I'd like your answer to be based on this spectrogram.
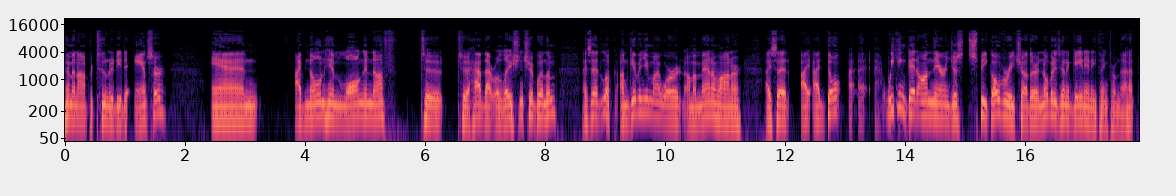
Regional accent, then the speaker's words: New York, United States; accent: thick New York; moved away as an adult; also born or lived in Rhode Island / Huntsville, Alabama; I had a thick, thick New York accent at the time

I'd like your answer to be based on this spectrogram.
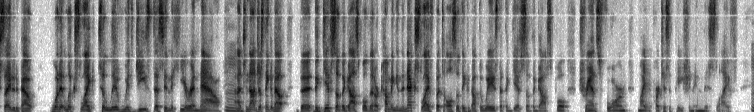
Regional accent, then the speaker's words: Indonesia; I was about 7 years old and I was growing up in Indonesia, which was going through some political upheaval at the time.

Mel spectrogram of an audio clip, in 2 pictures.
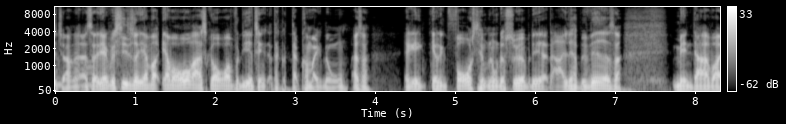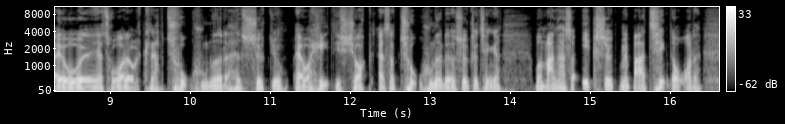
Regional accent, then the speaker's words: Glostrup, Capital Region of Denmark, Denmark; also born or lived in Ballerup; så er jeg jo født i Glostrup. Jeg er jo Vestegns-dreng, øh, opvokset i nogle år i Ballerup også

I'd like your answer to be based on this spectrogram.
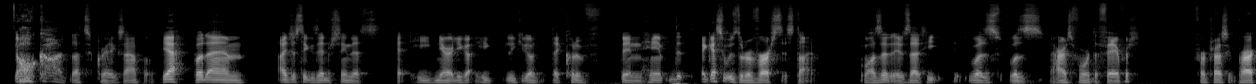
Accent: Roscommon, Connacht, Ireland; I'm from Roscommon

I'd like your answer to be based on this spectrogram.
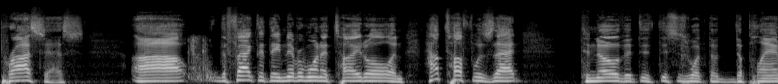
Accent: Philadelphia, Pennsylvania, United States; I'm originally from Philly

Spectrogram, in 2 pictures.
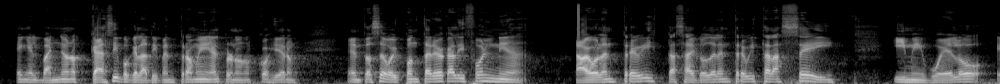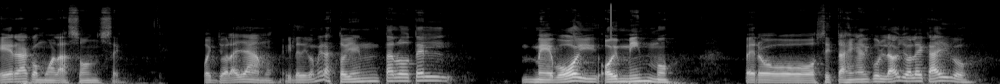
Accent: Puerto Rico; moved away as an adult; also born or lived in Vega Baja; yo soy de Puerto Rico

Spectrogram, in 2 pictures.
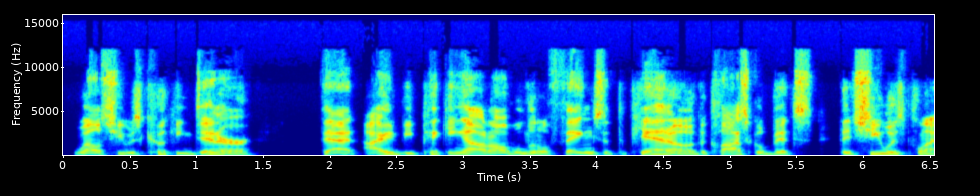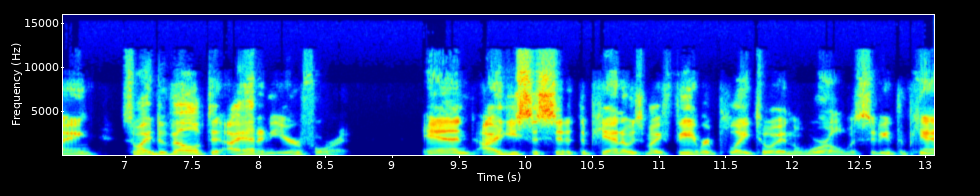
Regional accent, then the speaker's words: Marin County, California, United States; moved away as an adult; now in Los Angeles, United States; I grew up in Marin County, yeah, which is North Bay

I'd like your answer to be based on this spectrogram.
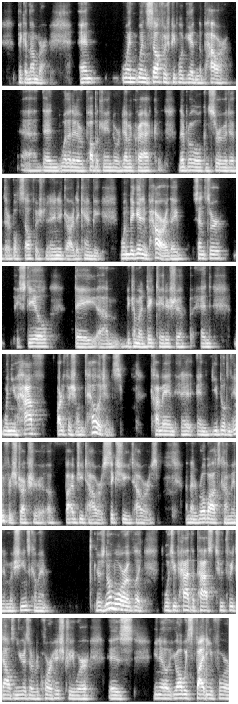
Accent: Iran; also born or lived in China; now in United States; I was born in Iran, born Muslim

